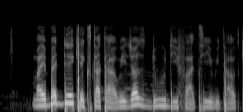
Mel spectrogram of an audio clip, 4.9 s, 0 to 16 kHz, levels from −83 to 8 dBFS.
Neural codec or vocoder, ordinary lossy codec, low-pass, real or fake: none; none; 7.2 kHz; real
